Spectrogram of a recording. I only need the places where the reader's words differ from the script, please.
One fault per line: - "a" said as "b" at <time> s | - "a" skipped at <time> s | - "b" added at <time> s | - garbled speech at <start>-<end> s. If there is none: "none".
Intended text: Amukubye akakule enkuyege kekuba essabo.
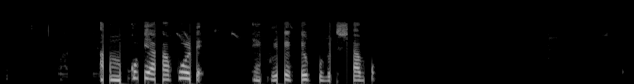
none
